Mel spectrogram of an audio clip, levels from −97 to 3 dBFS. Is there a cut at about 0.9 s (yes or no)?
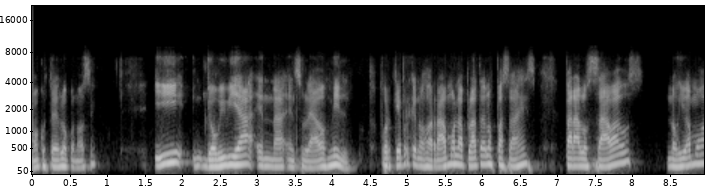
no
